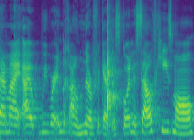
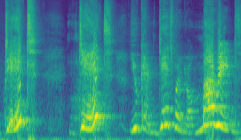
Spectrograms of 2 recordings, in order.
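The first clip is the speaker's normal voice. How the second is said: strict dad snapping, louder, higher; angry dad; 6 semitones higher, 10 dB louder, slower than usual. Retold or imitated. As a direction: bark it like an outraged father. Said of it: "stopped the car and says".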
